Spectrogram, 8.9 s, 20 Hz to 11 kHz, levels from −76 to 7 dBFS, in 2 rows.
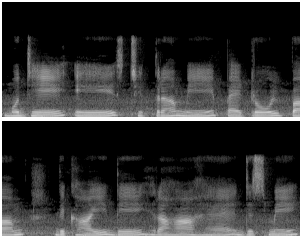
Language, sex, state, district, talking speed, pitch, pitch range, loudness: Hindi, female, Madhya Pradesh, Umaria, 75 wpm, 175 Hz, 165-190 Hz, -18 LUFS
